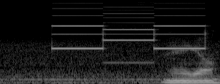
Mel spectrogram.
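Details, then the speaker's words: Short three-tone electronic chime from a Zoll E Series monitor marking completion of a non-invasive blood pressure (NIBP) reading during an EMS training demonstration; blood pressure monitor completion chime. "you know the blood pressure is done when it makes that little chime so we'll let it make its make its little noise so you know when the pressure is done"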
